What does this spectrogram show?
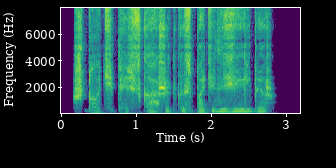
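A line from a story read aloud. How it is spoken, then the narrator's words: Boy muttering. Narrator (Russian): пробормотал мальчик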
